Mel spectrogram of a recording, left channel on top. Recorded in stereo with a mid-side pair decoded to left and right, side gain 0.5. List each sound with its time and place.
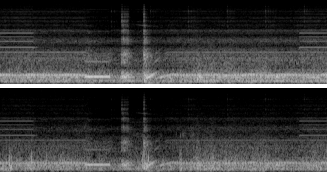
0.0 s a machine running: 40° left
